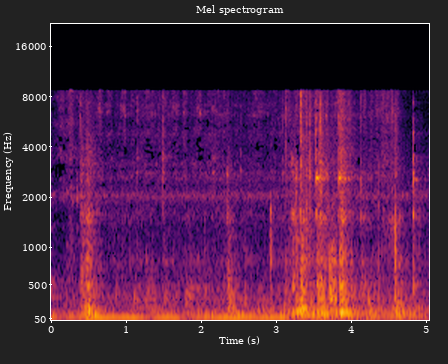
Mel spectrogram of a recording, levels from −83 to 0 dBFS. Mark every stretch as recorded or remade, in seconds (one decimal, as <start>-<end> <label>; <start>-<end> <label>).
0.0-5.1 recorded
